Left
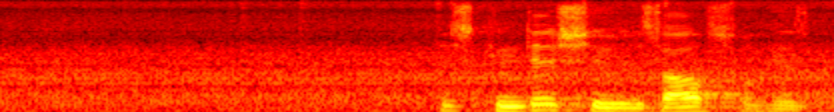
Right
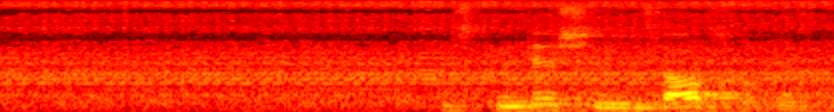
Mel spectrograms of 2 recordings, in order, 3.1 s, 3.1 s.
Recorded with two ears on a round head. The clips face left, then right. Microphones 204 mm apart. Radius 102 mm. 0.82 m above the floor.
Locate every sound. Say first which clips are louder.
1.6 s a man speaking: left 9 dB; 50° left (ahead or behind), 0.9 m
